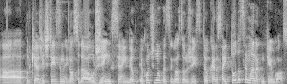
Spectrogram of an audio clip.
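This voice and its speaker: Speech comes at a very fast pace. Noticeable background noise runs underneath. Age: 20s. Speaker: podcast co-host. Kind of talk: casual chat.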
